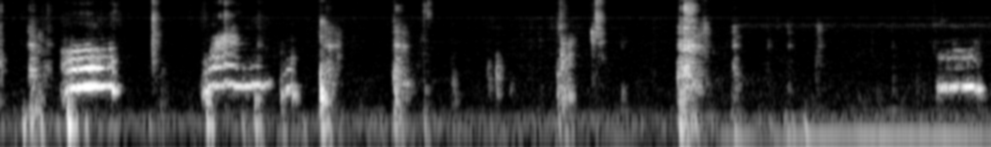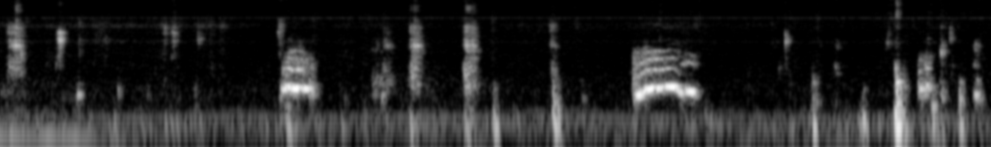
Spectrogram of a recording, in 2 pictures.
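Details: Patience, a mother cat at Purrfect Pals, romps with her litter of five kittens in a small room. Brief meows and trills rise out of steady bumping and scrabbling, spaced several seconds apart across the stretch.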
